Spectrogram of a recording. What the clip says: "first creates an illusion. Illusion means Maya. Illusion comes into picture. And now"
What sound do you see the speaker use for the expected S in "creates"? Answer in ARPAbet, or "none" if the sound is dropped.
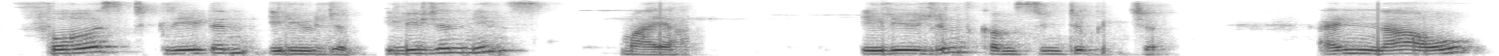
none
